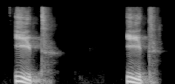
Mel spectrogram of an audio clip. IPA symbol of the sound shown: i:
